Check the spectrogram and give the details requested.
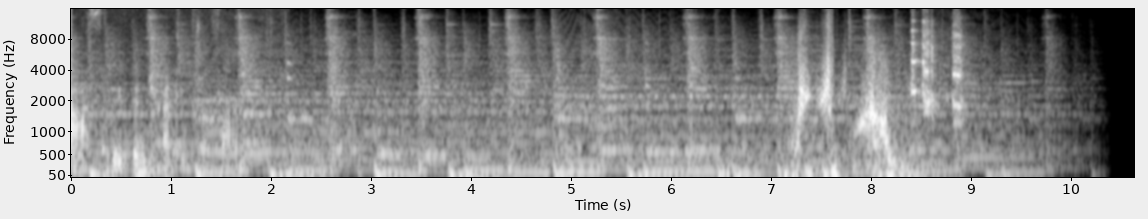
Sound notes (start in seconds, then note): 2.9 bright music; 7.0 whoosh; 8.3 hinge squeaking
